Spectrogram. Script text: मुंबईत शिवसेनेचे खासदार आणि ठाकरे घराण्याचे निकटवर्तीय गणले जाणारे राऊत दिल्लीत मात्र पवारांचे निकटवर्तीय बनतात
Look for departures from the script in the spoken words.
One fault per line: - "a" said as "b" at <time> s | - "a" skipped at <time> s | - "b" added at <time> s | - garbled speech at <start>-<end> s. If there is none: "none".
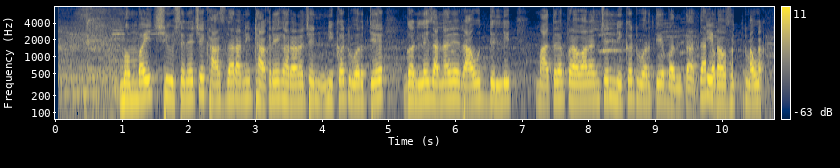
- garbled speech at 9.7-10.7 s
